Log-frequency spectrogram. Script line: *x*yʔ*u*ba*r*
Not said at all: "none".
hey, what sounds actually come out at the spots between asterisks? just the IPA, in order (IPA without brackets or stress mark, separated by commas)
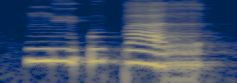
ŋ, u, r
